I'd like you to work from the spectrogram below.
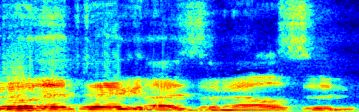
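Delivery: ordinary delivery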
